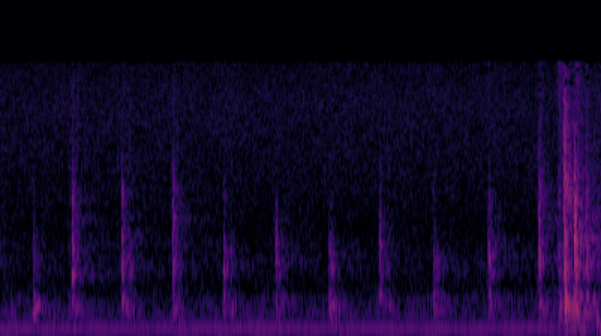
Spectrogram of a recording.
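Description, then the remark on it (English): A skeleton key works in an old lock with a steady series of sharp metallic clicks and rattles, ending in a louder clatter as the door is pulled open. No one speaks. “Well, here's the door. I'll use the skeleton key.”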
